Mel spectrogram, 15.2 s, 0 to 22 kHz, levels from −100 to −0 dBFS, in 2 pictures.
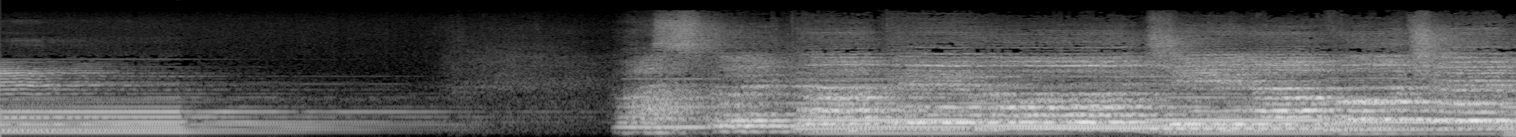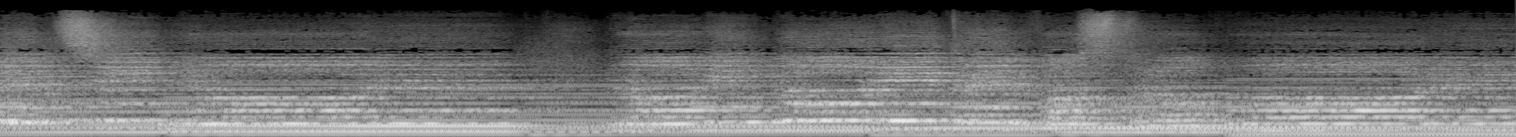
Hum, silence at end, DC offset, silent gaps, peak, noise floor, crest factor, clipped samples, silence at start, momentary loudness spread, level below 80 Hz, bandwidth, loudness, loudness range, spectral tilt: none; 0 s; under 0.1%; none; -4 dBFS; -58 dBFS; 14 dB; under 0.1%; 0 s; 11 LU; -40 dBFS; 15.5 kHz; -19 LUFS; 9 LU; -6 dB/octave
